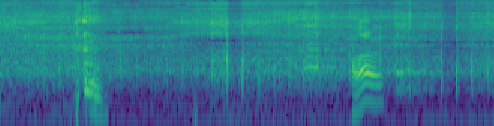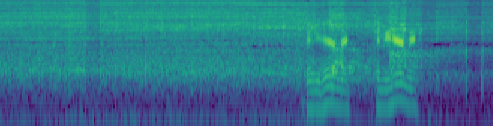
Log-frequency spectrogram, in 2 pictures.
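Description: Brief snatches of voices break through a small radio speaker.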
